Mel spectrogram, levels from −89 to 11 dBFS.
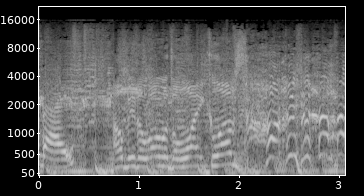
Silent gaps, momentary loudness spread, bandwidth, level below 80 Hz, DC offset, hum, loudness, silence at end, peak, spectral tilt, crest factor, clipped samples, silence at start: none; 2 LU; 16 kHz; -30 dBFS; under 0.1%; none; -12 LUFS; 0 s; -2 dBFS; -3 dB/octave; 10 dB; under 0.1%; 0 s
